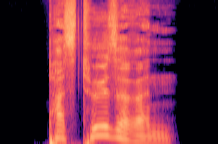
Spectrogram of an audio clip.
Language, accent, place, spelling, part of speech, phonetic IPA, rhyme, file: German, Germany, Berlin, pastöseren, adjective, [pasˈtøːzəʁən], -øːzəʁən, De-pastöseren.ogg
- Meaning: inflection of pastös: 1. strong genitive masculine/neuter singular comparative degree 2. weak/mixed genitive/dative all-gender singular comparative degree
